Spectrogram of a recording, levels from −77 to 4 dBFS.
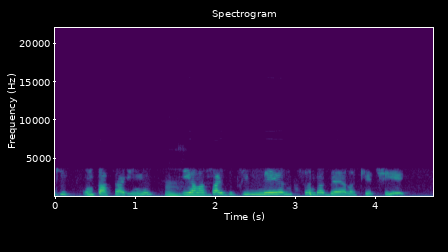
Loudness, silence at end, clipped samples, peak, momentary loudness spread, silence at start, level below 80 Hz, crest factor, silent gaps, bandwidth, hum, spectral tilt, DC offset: -23 LUFS; 0.35 s; under 0.1%; -4 dBFS; 12 LU; 0 s; -52 dBFS; 18 dB; none; 3.8 kHz; none; -9 dB/octave; under 0.1%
